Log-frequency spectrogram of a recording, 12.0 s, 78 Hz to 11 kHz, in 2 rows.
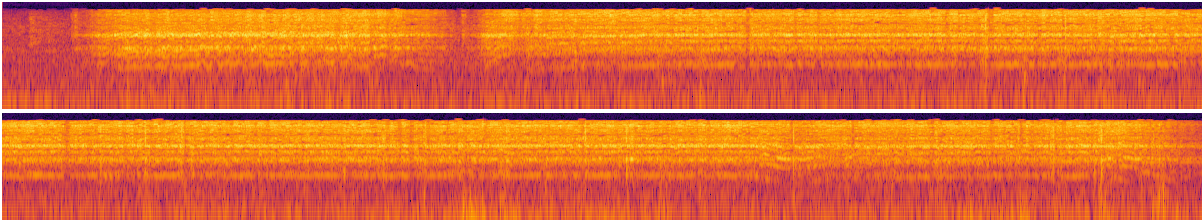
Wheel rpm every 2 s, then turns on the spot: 50, 100, 160, 160, 160, 140.
none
